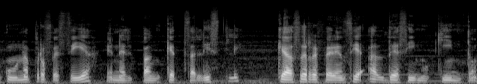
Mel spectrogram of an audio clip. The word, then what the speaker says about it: Panquetzaliztli: puede ser mejorado con una profecía en el Panquetzalistli, que hace referencia al 15º mes dedicado a Huitzilopochtli. Panquetzalistli. Panquetzalistli. El escudo que vimos al principio es bastante difícil de pronunciar debido al apóstrofe.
